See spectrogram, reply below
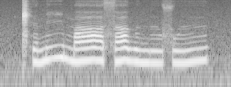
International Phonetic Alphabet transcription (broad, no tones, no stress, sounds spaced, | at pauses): ǁʰ e n iː m aː s a ð ɨ ŋ ɨː sʷ ɨː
